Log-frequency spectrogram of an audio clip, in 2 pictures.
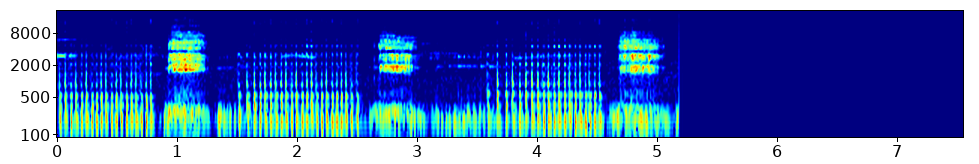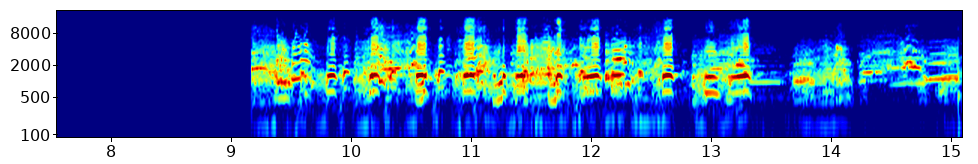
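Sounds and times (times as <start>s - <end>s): geese honking: 0.0s - 0.2s, 9.2s - 15.0s.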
